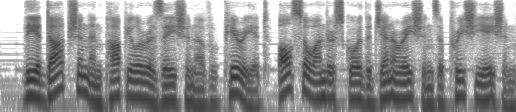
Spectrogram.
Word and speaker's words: Periodt: The deliberate misspelling and pronunciation, with a hard T at the end, give the word added emphasis and finality.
